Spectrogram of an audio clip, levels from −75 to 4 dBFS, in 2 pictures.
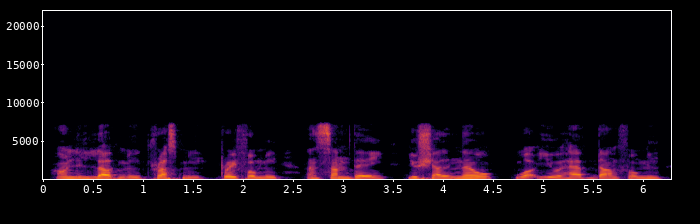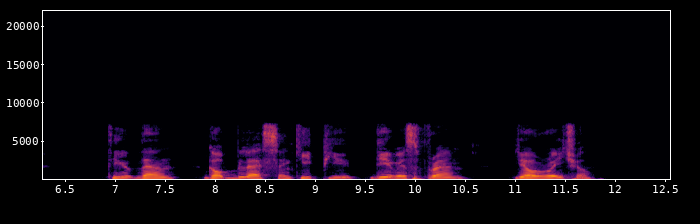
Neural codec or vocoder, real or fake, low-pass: codec, 16 kHz, 4 kbps, FreqCodec, larger model; fake; 7.2 kHz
